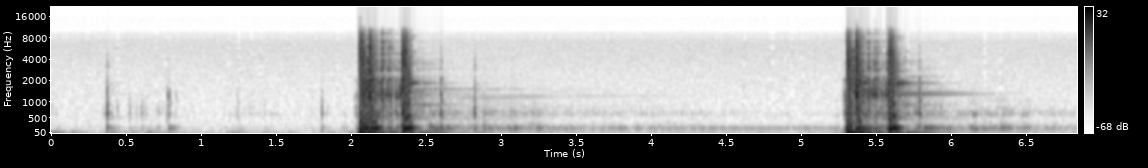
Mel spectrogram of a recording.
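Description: Two loud bursts of shotgun fire at flying mallards, about three seconds apart. Each is a sharp double report that trails off quickly.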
